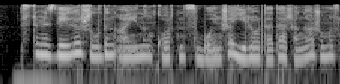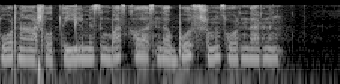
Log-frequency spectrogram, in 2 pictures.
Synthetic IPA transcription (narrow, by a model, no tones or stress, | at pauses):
ʏst̪ɪmɪzd̪e̞ɡʲɪʒəlˠd̪əɴʔɑjənəɴqʰo̞ɾt̪ənd̪əsəbo̞̰jənʃɑje̞lo̞ɾd̪ɑd̪ɑʒɑɴɑʒʊməswo̞ɾənəːʃəlˠəp̚t̪əje̞lɪmɪzd̪ɪŋbɑsqʰɑlˠɑsənd̪ɑbo̞sʒ̥ʊməswo̞ɾənd̪ɑɾənəɴ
